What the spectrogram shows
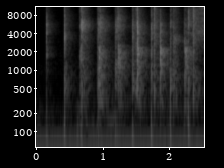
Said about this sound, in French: niveau d'applaudissement, donc ceux en studio qui votent pour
